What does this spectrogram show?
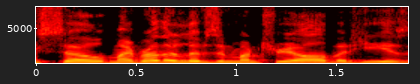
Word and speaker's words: Montreal: that I always uh call it Montreal not Montreal but Montreal Montreal that's right and you just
